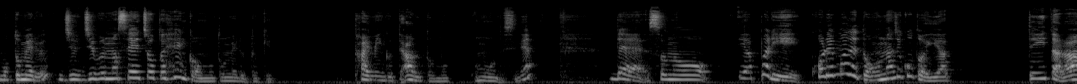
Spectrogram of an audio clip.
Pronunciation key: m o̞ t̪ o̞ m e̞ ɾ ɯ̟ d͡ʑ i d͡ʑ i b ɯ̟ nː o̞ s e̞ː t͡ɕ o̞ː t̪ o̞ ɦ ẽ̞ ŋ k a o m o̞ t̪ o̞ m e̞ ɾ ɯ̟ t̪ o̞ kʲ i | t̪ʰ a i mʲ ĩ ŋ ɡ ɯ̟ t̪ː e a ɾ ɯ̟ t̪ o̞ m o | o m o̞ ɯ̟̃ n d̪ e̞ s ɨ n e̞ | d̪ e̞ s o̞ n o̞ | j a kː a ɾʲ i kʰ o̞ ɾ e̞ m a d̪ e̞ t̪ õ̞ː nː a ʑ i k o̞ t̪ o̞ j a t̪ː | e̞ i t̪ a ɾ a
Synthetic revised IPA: m o̞ t̪ o̞ m e̞ ɾ ɯ̟ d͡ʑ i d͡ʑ i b ɯ̟̃ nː o̞ s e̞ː t͡ɕ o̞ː t̪ o̞ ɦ ẽ̞ ŋ k a o m o̞ t̪ o̞ m e̞ ɾ ɯ̟ t̪ o̞ kʲ i | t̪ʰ a i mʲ ĩ ŋ ɡ ɯ̟ t̪ː e a ɾ ɯ̟ t̪ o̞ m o | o m o̞ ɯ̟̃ n d̪ e̞ s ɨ n e̞ | d̪ e̞ s o̞ n o̞ | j a pː a ɾʲ i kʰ o̞ ɾ e̞ m a d̪ e̞ t̪ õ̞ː nː a ʑ i k o̞ t̪ o̞ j a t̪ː | e̞ i t̪ a ɾ a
